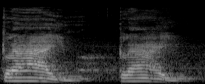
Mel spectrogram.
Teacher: B is not even pronounceable, but we stop at M.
